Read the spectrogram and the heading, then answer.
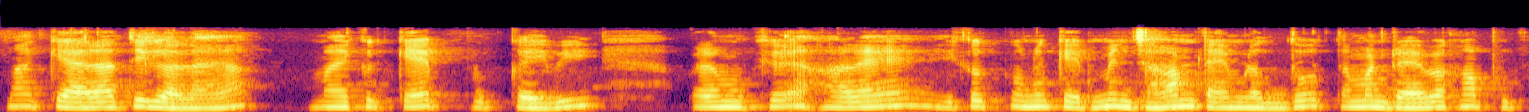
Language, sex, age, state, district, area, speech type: Sindhi, female, 18-30, Gujarat, Surat, urban, spontaneous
